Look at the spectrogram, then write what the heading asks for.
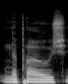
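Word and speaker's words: Knappogue: to a castle whiskey I listened to a guy say it like 10 times before um I actually pronounced it on on a podcast so it is nepoge he was Irish um I'm not gonna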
